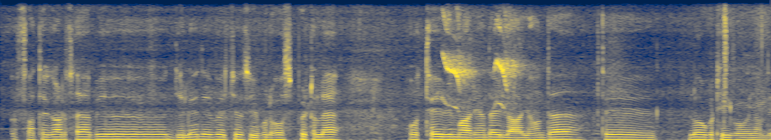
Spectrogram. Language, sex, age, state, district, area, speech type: Punjabi, male, 18-30, Punjab, Fatehgarh Sahib, rural, spontaneous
